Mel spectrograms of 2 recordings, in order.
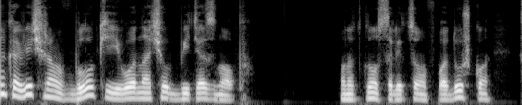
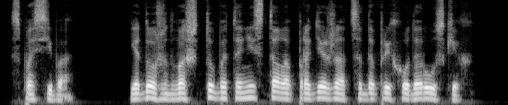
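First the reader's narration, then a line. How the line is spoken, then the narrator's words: Said quietly. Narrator (Russian): Олафсон успел негромко сказать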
